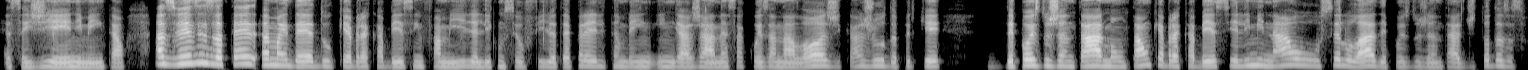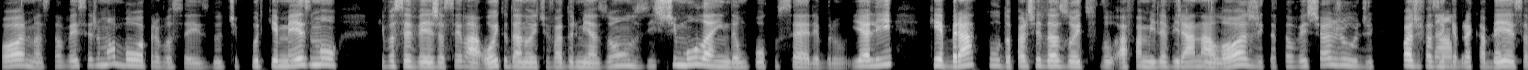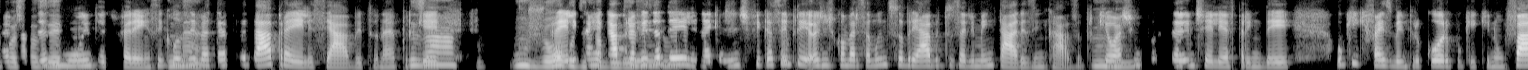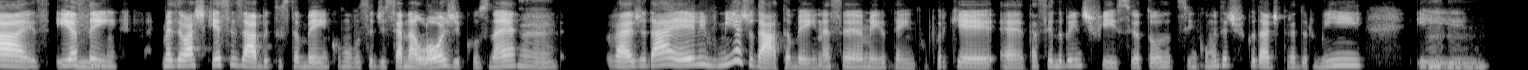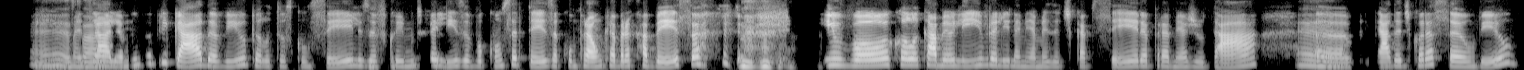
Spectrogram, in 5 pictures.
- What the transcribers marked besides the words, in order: tapping; chuckle; laugh
- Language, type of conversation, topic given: Portuguese, advice, Como posso equilibrar entretenimento digital e descanso saudável?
